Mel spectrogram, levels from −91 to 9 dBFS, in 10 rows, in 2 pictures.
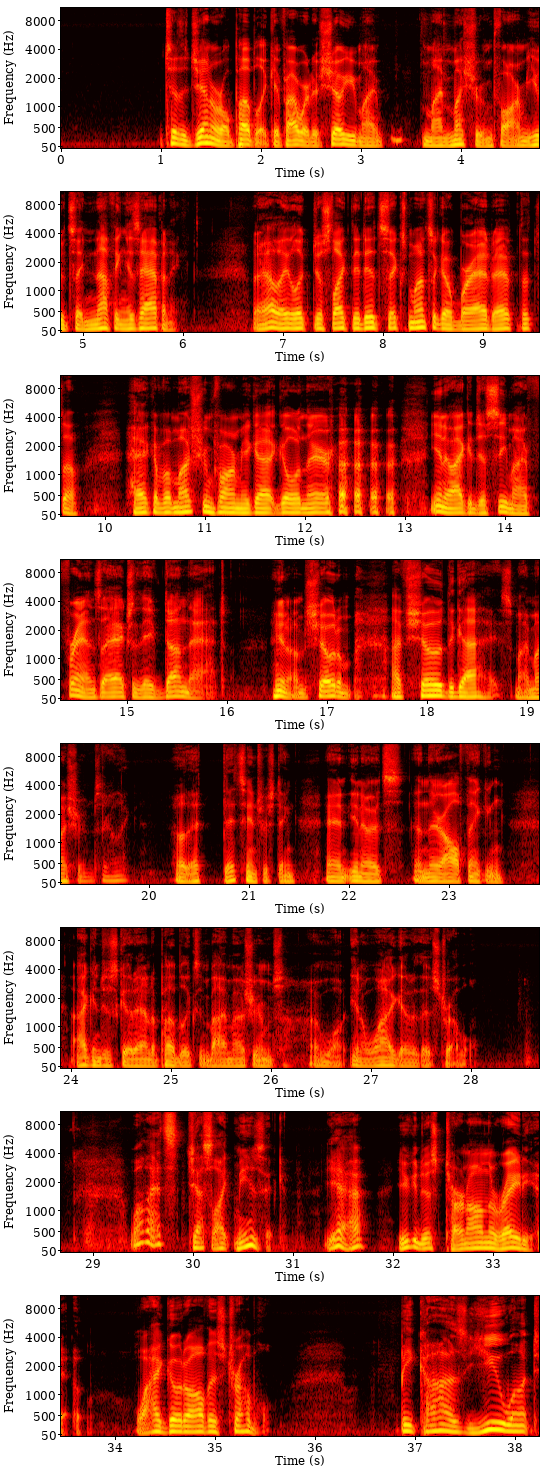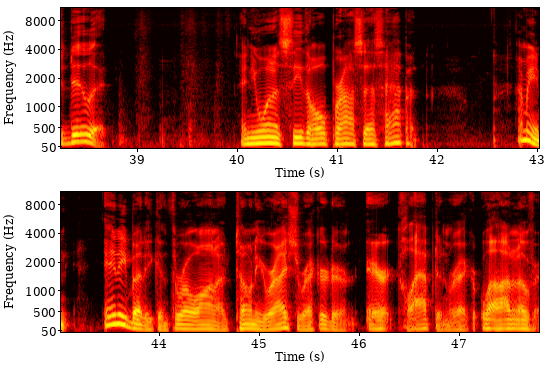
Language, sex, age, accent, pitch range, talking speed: English, male, 50-69, American, 95-120 Hz, 195 wpm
